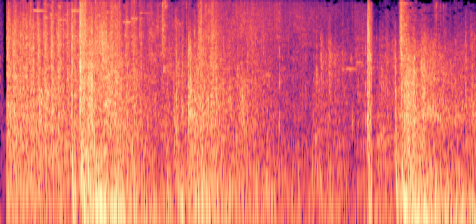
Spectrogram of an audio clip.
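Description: Grenade explosions and gunfire in Call of Duty: Modern Warfare on the small Shipment map, heard as a busy mix of sharp shots and booming blasts at irregular intervals over continuous game noise, with several loud hits standing out.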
